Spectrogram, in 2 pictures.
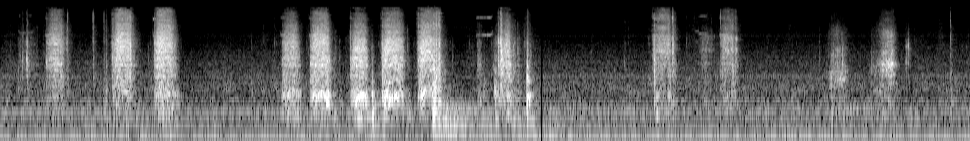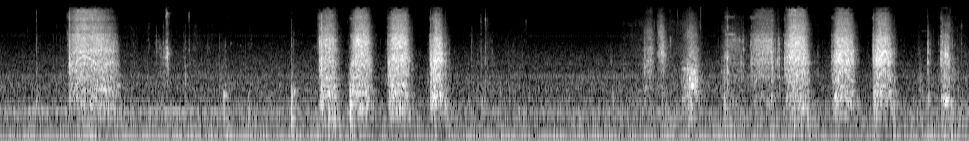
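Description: Cordless drill driving wood screws into a wooden board, in clusters of short bursts with pauses between, one longer run just past the middle.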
